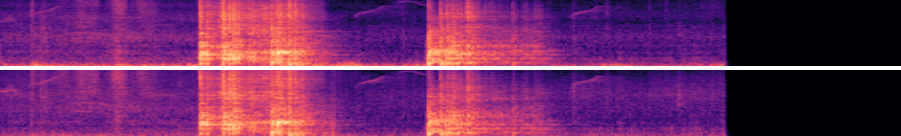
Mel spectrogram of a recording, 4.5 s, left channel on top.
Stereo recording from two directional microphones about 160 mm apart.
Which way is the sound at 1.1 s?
40° left (ahead or behind).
